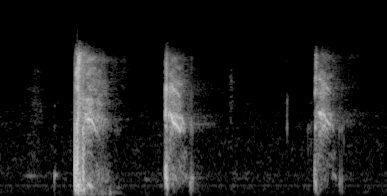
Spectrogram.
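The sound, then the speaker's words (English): Three sharp, explosive sneezes in quick succession, fairly loud, the second following the first after a short pause and the third after a longer gap, with no talking. “Bless you.”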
